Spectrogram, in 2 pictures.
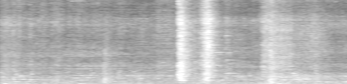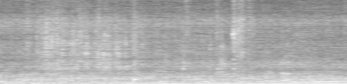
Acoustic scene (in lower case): cafe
